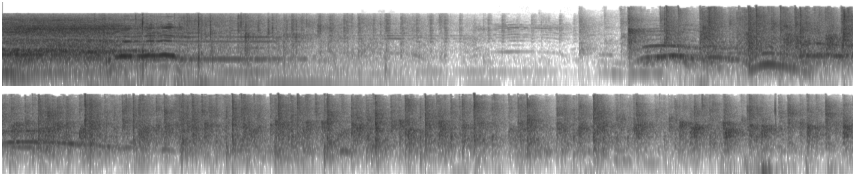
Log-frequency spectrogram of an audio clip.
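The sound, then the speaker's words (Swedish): An audience at a contest bursts into dense applause with cheers and shouts after a brief quieter lull, the clapping staying loud and steady throughout, with excited voices calling out over it. “Det ska vara kramar, det ska vara tjo och klapp, applåder, busvisslingar.”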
